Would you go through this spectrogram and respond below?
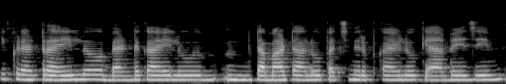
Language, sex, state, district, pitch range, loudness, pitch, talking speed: Telugu, female, Andhra Pradesh, Manyam, 210-215 Hz, -17 LUFS, 210 Hz, 120 wpm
